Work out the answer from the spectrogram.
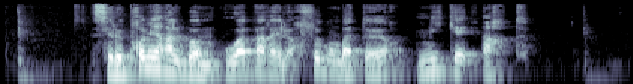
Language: French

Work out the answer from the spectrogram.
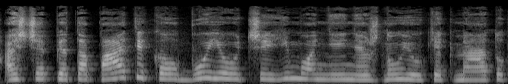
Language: Lithuanian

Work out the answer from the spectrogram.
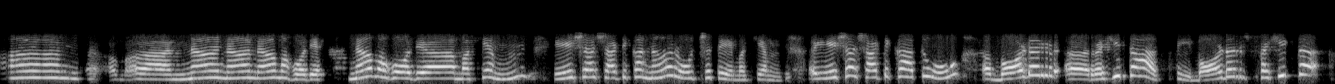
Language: Sanskrit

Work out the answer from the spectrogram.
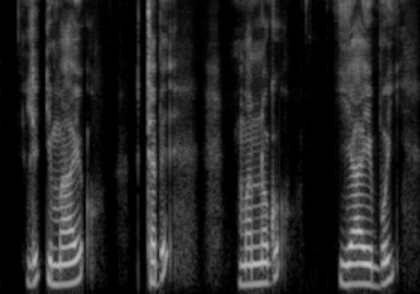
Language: Fula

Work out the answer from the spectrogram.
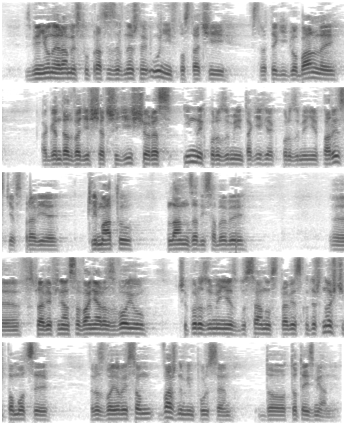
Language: Polish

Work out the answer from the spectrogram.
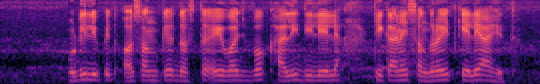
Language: Marathi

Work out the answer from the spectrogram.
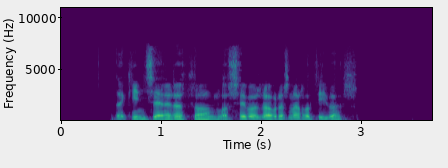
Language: Catalan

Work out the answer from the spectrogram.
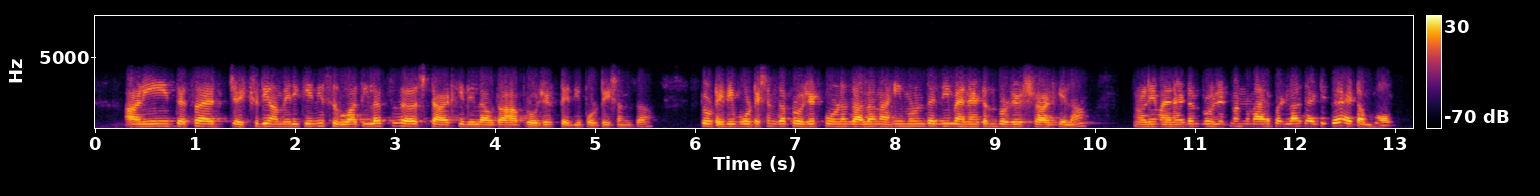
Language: Marathi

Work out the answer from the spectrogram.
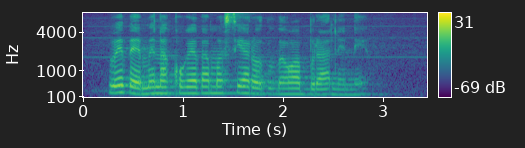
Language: Kikuyu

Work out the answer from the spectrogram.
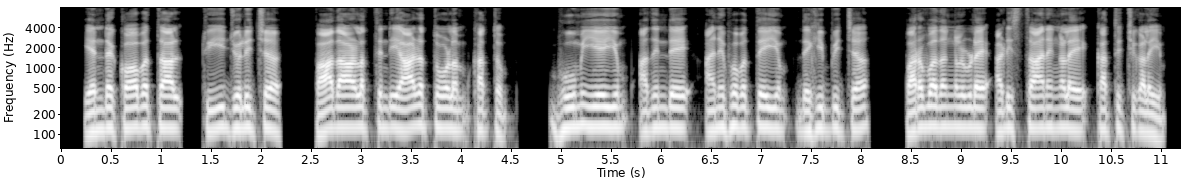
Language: Malayalam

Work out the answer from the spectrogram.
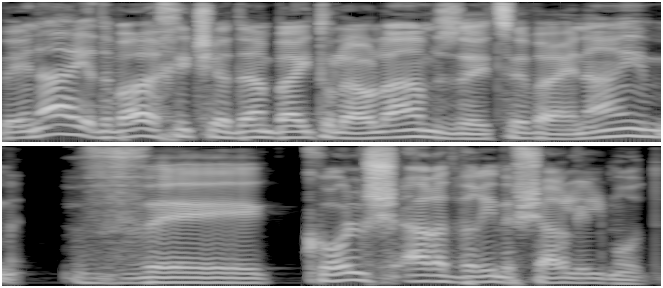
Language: Hebrew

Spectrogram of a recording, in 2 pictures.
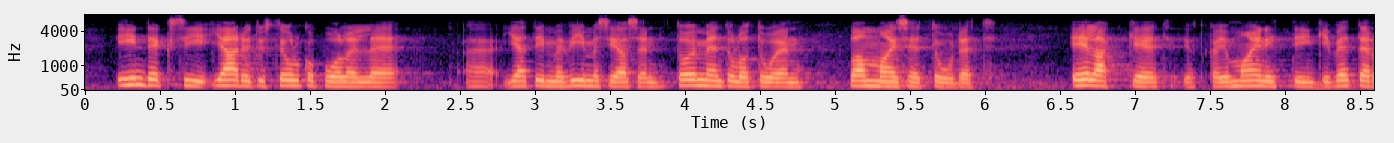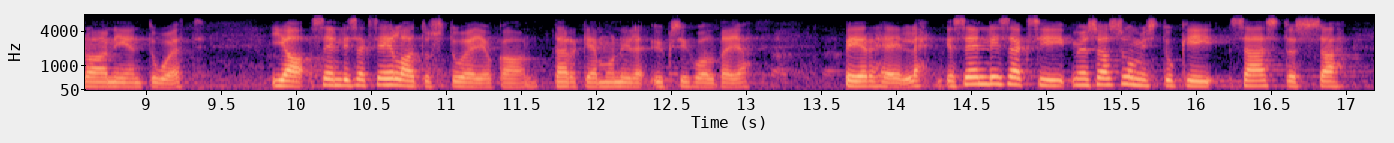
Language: Finnish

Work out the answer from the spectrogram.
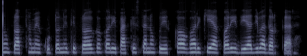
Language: Odia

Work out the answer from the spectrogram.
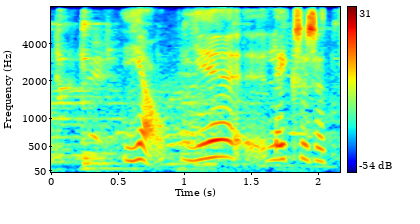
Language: Icelandic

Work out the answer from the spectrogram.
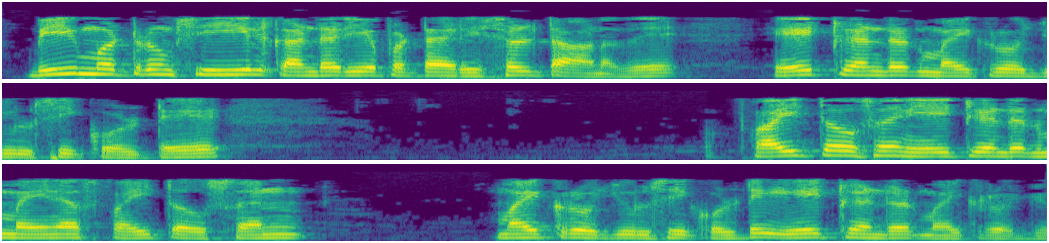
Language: Tamil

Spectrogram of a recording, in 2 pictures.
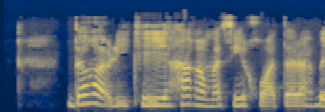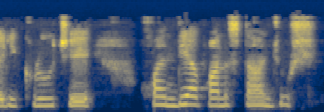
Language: Pashto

